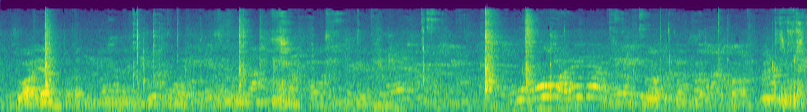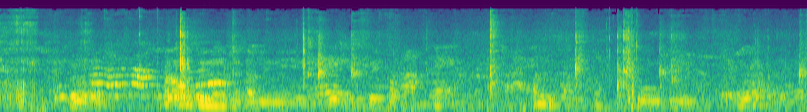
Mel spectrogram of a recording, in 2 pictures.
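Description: A young girl sips and gulps from a plastic bottle close by.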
